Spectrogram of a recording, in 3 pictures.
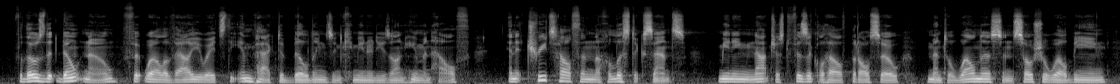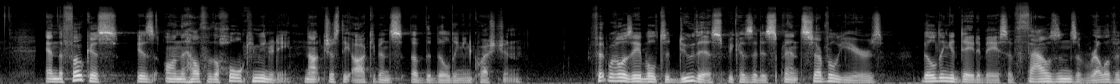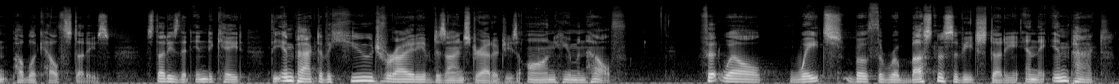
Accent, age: American, 30-49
